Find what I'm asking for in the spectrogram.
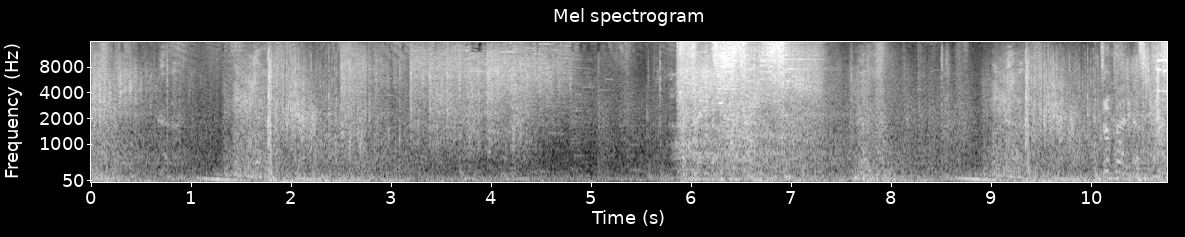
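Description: Flipendo spell blasts in Hogwarts Legacy come as heavy booming, crackling waves of noise. They surge and ease, then surge again, with voices faintly mixed in.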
